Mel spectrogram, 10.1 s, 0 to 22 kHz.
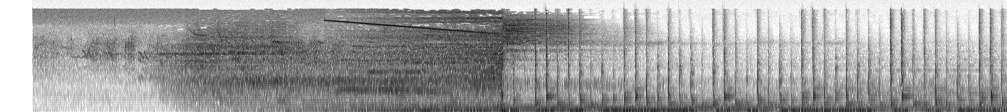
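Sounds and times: rumble and rush: 1.7 - 6.0
electronic music: 2.0 - 9.3.

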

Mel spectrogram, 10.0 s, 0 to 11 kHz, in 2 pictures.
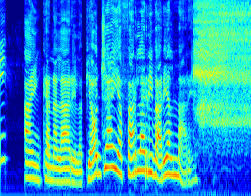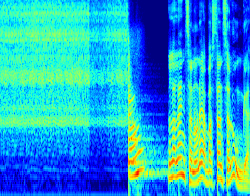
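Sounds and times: fishing reel whirring: 3.8 - 7.6.

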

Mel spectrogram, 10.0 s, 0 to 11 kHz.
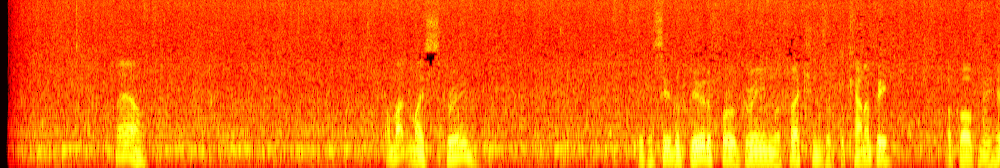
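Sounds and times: small stream trickling: 0.1 - 10.0.

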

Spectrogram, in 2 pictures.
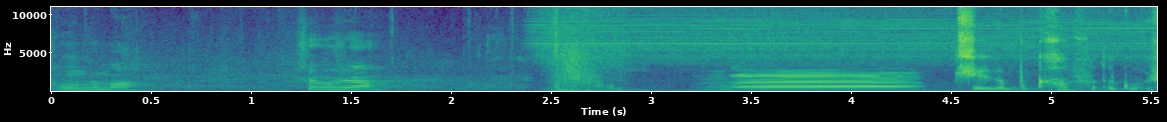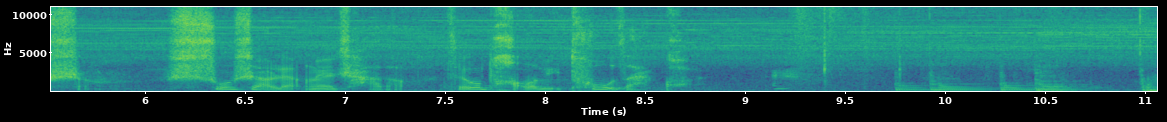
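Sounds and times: short whoosh: 2.4 - 3.0.

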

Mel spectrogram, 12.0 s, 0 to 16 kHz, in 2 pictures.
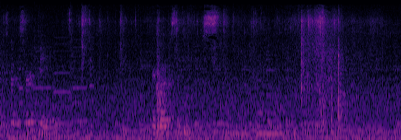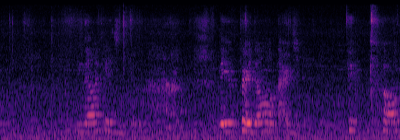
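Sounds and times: gift wrapping paper rustling: 3.1 - 8.4.

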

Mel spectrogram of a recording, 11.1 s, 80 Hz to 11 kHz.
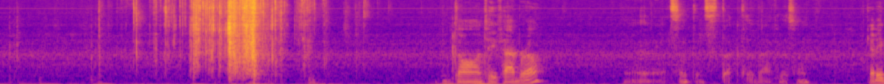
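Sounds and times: foil wrapper tearing and crinkling: 1.6 - 4.6.

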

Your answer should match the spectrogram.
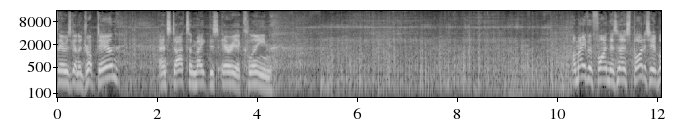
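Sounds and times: gas burner flame rushing: 0.0 - 12.0.

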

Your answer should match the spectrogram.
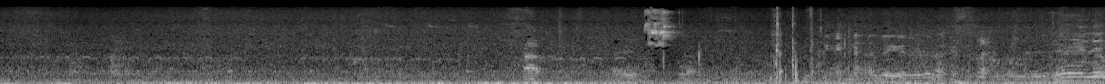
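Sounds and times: distant voices: 0.0 - 11.0
wind rumble on microphone: 0.0 - 11.0.

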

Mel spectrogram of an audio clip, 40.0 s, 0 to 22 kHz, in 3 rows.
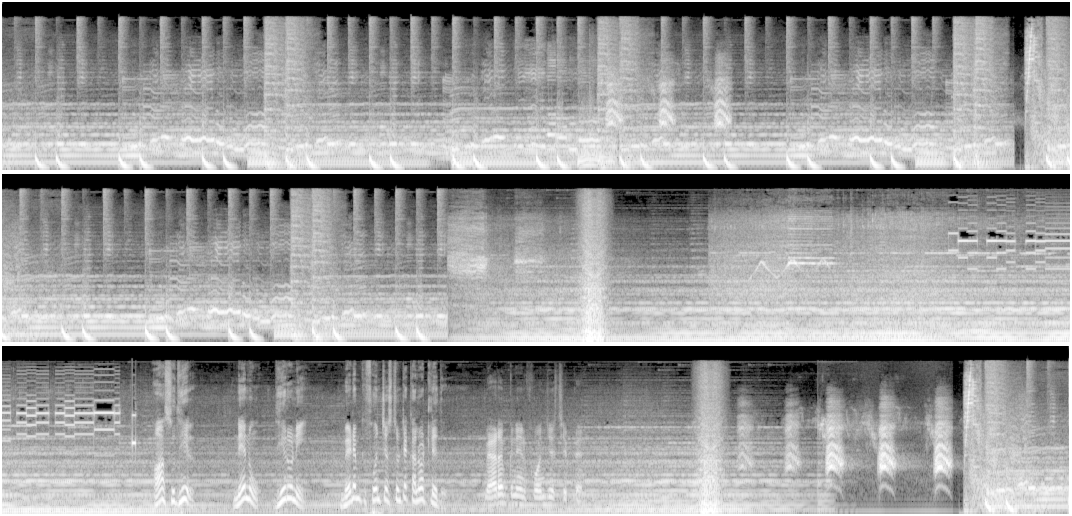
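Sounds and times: crow cawing: 7.6 - 9.2, 19.0 - 20.1, 35.9 - 38.7
phone ringtone beeping melody: 24.5 - 28.5.

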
